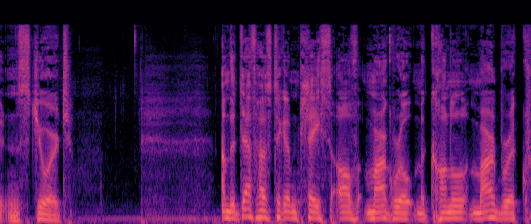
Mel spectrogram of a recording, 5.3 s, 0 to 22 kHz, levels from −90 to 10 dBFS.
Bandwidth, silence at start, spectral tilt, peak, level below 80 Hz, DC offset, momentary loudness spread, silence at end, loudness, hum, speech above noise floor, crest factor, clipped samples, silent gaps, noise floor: 14 kHz; 0 s; -4.5 dB/octave; -4 dBFS; -40 dBFS; under 0.1%; 18 LU; 0 s; -23 LUFS; none; 28 dB; 20 dB; under 0.1%; none; -51 dBFS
